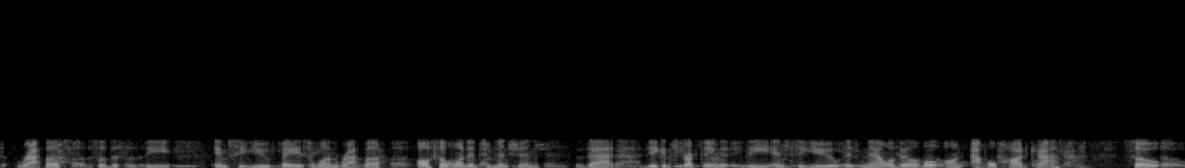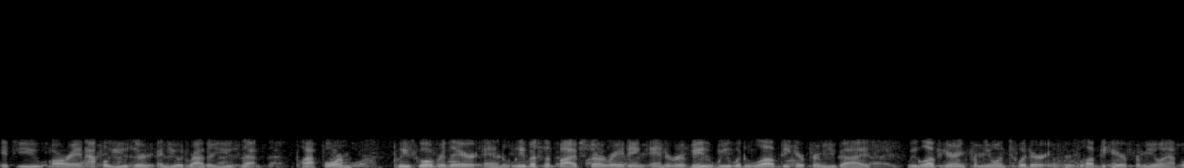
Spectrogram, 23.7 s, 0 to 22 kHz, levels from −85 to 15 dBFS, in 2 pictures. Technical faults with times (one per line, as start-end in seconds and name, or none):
0.00-23.69 echo with no canceller
0.00-23.69 iLBC codec
15.50-15.61 lost iLBC frames
22.35-22.72 lost iLBC frames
